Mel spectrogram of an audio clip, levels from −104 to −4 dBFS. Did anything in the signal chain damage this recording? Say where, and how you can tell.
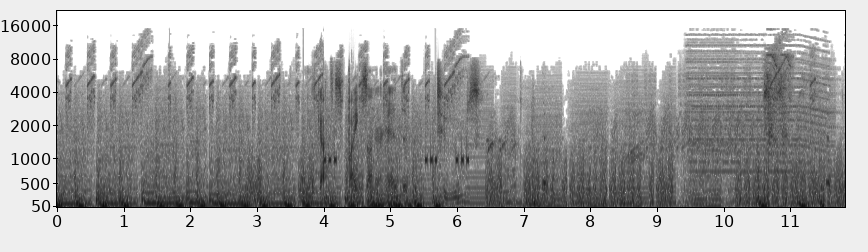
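Yes. The damage happens at the network/streaming stage, from overlap between stream segments. Short skips at 1.68 s, 3.69 s and 5.67 s, about 2 s apart, fall at segment boundaries where the player trimmed a few milliseconds. The waveform shows a sudden step, and a spectrogram shows thin broadband vertical lines.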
